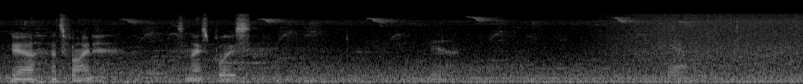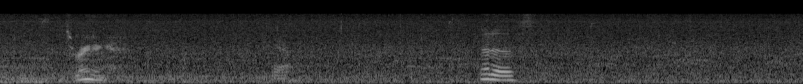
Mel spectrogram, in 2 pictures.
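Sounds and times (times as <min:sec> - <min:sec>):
outdoor background hiss: 0:00.0 - 0:16.0.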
